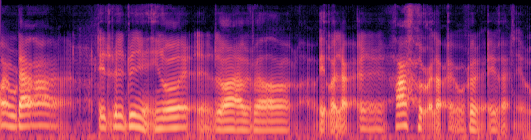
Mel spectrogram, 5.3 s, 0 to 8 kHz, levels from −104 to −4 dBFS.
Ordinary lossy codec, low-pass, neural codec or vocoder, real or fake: none; 7.2 kHz; autoencoder, 22.05 kHz, a latent of 192 numbers a frame, VITS, trained on many speakers; fake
